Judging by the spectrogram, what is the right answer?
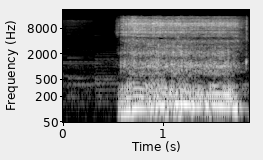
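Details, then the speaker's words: Sleep sound recorded with a smartphone snoring app: after a quiet half-second, a loud, low rumbling snore through one long inhalation with steady airflow; loud snoring while still breathing well, without blocked breathing. "It needs to be the standard to see if you can breath well So there are people who make loud noises"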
